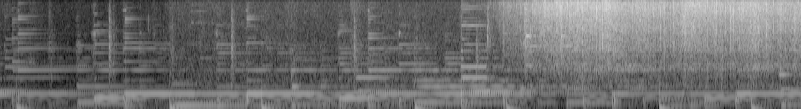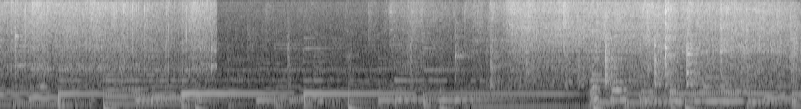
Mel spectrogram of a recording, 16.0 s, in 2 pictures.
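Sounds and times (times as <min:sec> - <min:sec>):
soft background music: 0:00.0 - 0:16.0
onions sizzling in hot oil: 0:04.8 - 0:16.0.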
